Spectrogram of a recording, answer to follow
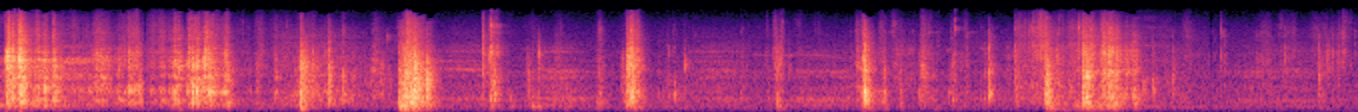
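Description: Plastic cases of small rotary-tool points and hand tools picked up and set down: irregular clicks, knocks and rattles, busiest in the first two seconds and again about eight seconds in.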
